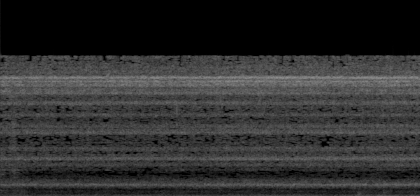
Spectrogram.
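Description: Steady low hiss of a lit gas stove burner under a pot of boiling water, with a faint hum underneath and one soft knock near the end.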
